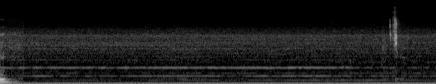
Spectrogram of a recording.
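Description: Soft, steady ambient background music: a sustained drone of held tones with no beat. A brief tick sounds just before the end.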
